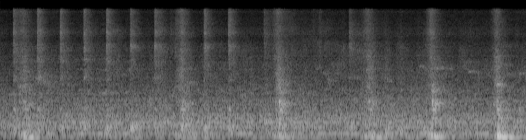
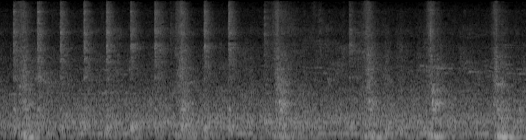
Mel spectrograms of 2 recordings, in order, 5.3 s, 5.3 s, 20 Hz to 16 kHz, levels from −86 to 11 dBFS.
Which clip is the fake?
first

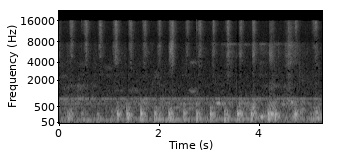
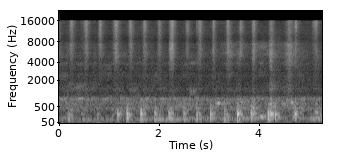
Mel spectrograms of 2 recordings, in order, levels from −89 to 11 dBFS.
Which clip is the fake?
second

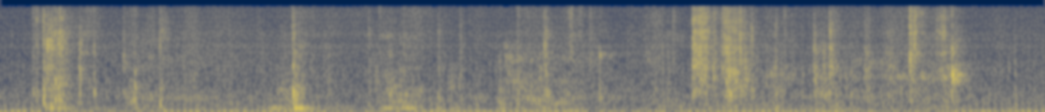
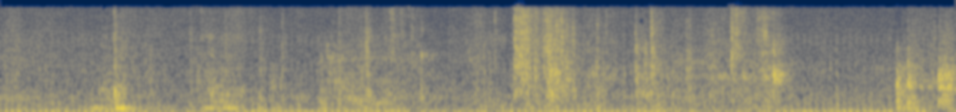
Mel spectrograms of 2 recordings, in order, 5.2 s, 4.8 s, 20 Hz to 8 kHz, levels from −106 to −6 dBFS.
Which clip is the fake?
first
